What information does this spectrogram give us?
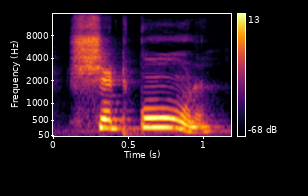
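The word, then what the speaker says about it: षट्कोण: This sh is written differently but pronounced same as talavya sh. For example, shatkon, shatkon.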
